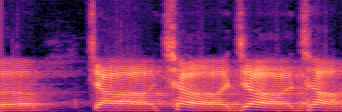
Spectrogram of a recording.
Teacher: जो हमारी जिह्वा होती है वह जिह्वा हमारी तालु से टच होती है, इसीलिए ये जो वर्ण है वह तालव्य वर्ण कहलाते हैं।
